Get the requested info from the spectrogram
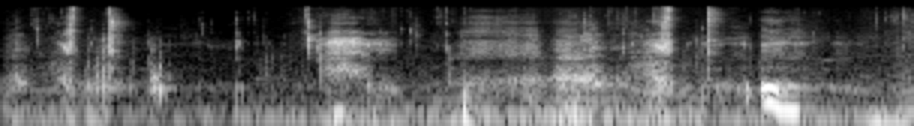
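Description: Close-miked chewing and biting: irregular wet, sticky mouth sounds and smacks of a person eating fufu with draw soup (ogbono and ewedu).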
